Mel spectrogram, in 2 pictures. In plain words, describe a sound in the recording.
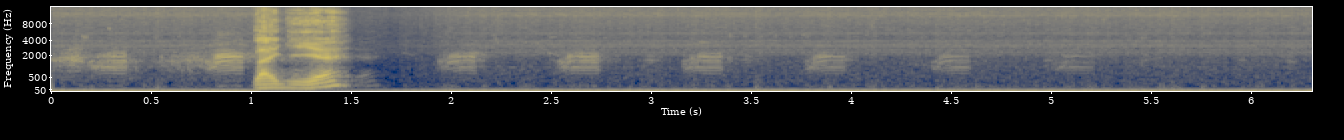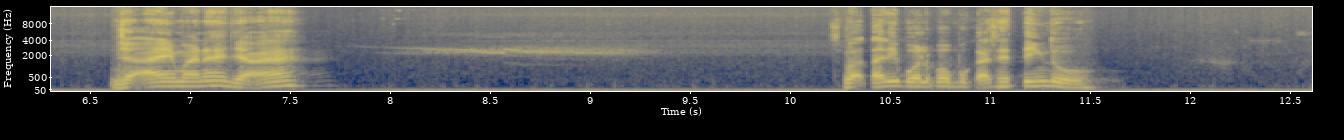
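A man talks loudly and with animation into a close microphone, in short bursts.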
